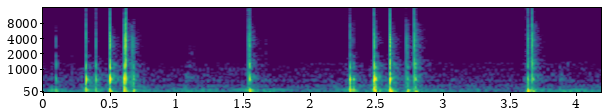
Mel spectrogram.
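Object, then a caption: Laminated hardcover spiral notebook. Long nails tap on the stiff laminated cover of a purple A4-size spiral notebook held in front of the mic. Short, dry, clicky taps come in uneven clusters with quiet gaps between them, each with a mid-pitched knock and a crisp bright edge that stops almost instantly.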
